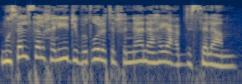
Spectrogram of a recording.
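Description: A woman's voice: a little high, animated, fast talker, a little hiss or hum. A woman with a Saudi Hejazi accent hosting a live radio quiz, chatty and congratulatory as she announces questions, winners and prizes. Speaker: radio quiz show host. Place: radio studio with music behind.

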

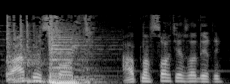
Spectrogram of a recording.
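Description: A man's voice: mid-range voice, rapid-fire, over loud music. A man with a Saudi Gulf accent hosting a call-in radio show, chatting and joking with callers. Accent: Saudi Gulf Arabic. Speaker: radio host.

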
